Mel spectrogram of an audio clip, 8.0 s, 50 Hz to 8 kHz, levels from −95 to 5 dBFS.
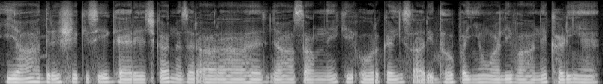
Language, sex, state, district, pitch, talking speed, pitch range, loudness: Hindi, male, Jharkhand, Ranchi, 115 Hz, 155 wpm, 110-125 Hz, -17 LUFS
